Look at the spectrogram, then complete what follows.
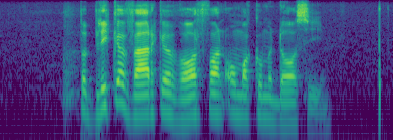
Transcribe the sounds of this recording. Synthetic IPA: pəblikəværkəvɑːrfɐnʔɔmɐkɔmədɑːsḭ

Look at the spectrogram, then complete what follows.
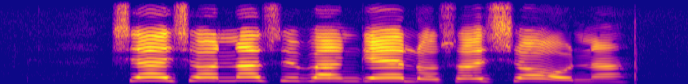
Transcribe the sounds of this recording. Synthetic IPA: ʃɛʃɔnaʂiβaŋɡɛlɔʂaʃɔːna

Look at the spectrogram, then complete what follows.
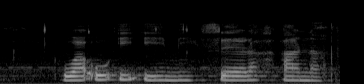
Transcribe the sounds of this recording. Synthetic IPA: waʔuʔiʔimisɛɺaaːna

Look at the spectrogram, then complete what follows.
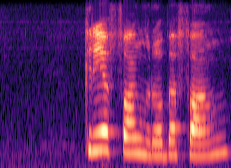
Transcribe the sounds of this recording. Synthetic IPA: kriəfɐŋɾɔbəfɐŋ

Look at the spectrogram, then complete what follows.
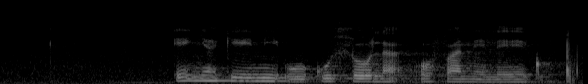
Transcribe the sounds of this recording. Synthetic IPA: ɛɲak̬eniwok̬uɬɔla̰ɔfanɛlɛːk̬ɔ

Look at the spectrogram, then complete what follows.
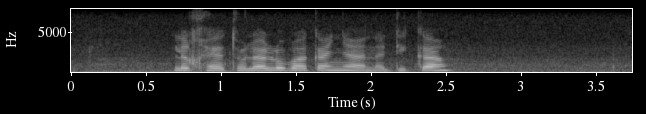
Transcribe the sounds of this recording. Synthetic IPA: lɪq͡χʰɛtʰɔlalʊbakʼaɲanadikʼa

